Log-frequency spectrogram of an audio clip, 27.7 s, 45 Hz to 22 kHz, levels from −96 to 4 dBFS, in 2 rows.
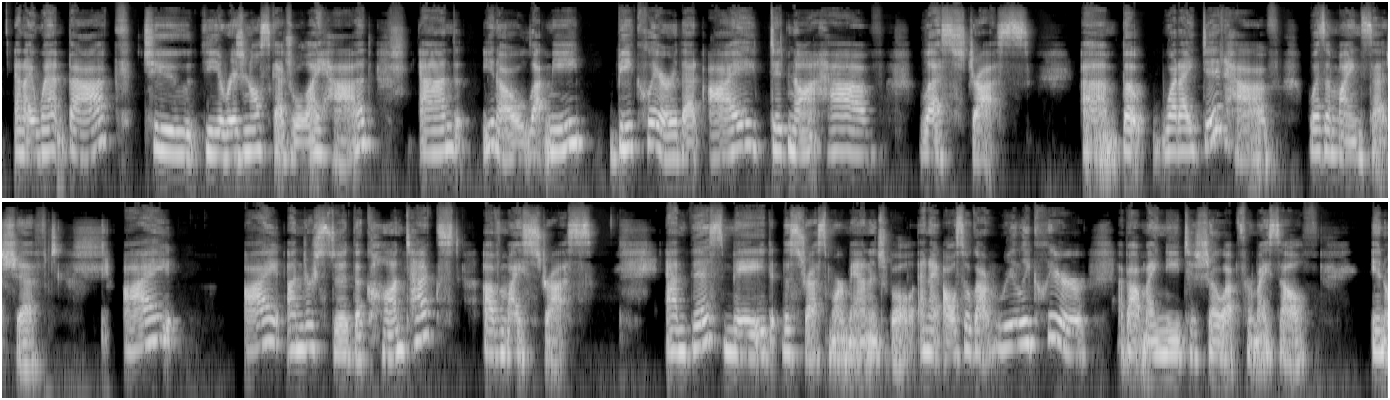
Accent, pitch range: American, 180-245 Hz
